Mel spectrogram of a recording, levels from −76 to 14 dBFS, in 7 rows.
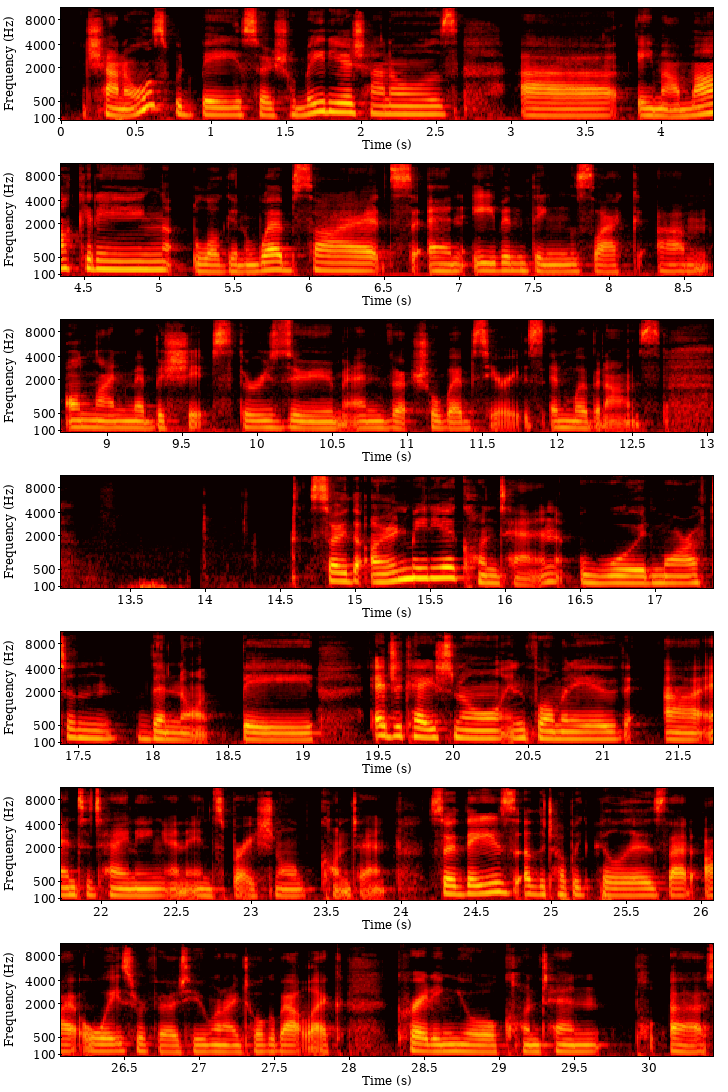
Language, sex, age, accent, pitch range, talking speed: English, female, 20-39, Australian, 150-180 Hz, 130 wpm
